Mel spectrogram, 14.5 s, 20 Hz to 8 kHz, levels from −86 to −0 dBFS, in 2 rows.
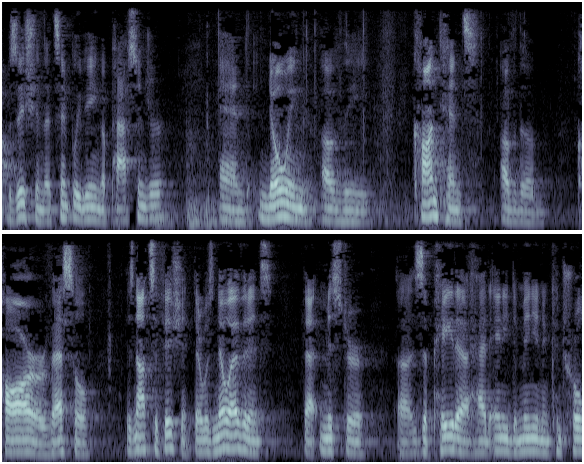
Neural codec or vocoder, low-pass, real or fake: none; 7.2 kHz; real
